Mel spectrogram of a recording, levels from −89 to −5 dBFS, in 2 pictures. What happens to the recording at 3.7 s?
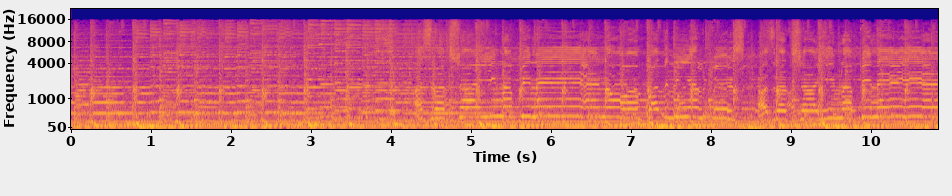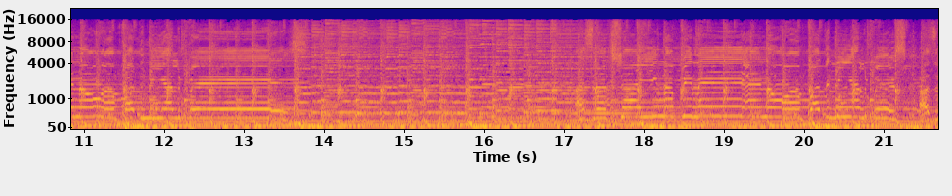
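At 3.7 s you're hearing the mains buzz, which runs through the whole clip rather than starting there. It's a steady, raspy buzz sitting roughly 10 dB below the audio itself. The hum is tied to 60 Hz mains: something like a dimmer, a rectifier or a missing shield lets sharp switching spikes in twice every cycle, so harmonics of 60 Hz stack up well into the kilohertz range.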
